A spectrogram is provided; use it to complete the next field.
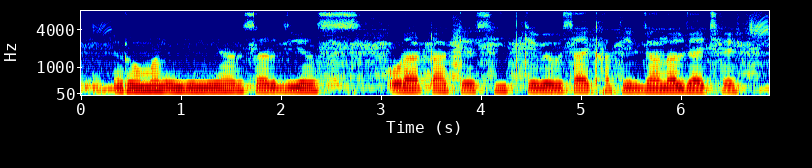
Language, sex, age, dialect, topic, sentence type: Maithili, male, 18-24, Eastern / Thethi, agriculture, statement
